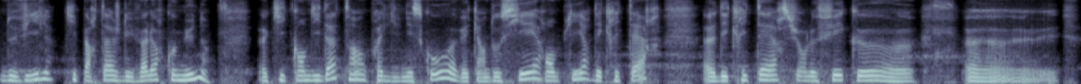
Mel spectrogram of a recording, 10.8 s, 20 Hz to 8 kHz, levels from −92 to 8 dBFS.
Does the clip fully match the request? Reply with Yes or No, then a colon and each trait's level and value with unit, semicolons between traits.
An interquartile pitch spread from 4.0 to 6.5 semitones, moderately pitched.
Yes: average, 4.3 semitones; medium, 160 Hz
